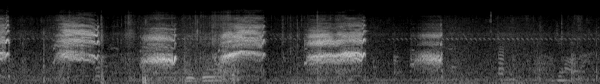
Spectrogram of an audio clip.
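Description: A bird giving loud, harsh squawks, about one every 0.8 seconds, five in all, stopping about four and a half seconds in; a faint steady high insect tone carries on after.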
